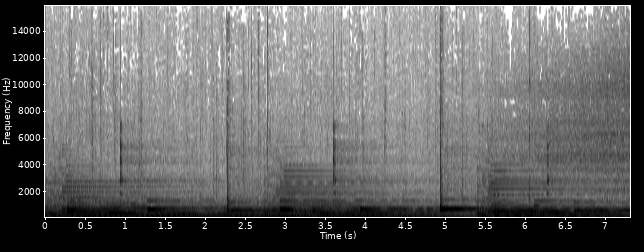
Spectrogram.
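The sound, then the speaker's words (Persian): Steady rain patters continuously under sustained, mellow musical tones, with occasional sharper drips and taps standing out against the soft background hiss; no one speaks. “یه مرگ آروم با یه تم بارون،”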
